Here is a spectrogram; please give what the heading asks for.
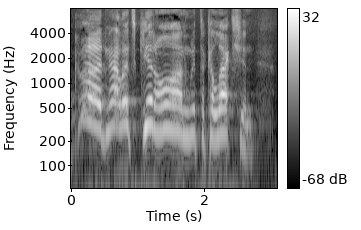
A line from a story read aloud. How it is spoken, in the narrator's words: The man shouted in the back row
